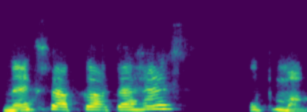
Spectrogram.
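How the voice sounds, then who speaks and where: A high-voiced woman runs an online class, calling on students by name for answers and slipping English words into her Hindi. The sound is dull and lo-fi, like an online call. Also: a little slow, a bit bright. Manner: quizzes students by name, switches often between Hindi and English.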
